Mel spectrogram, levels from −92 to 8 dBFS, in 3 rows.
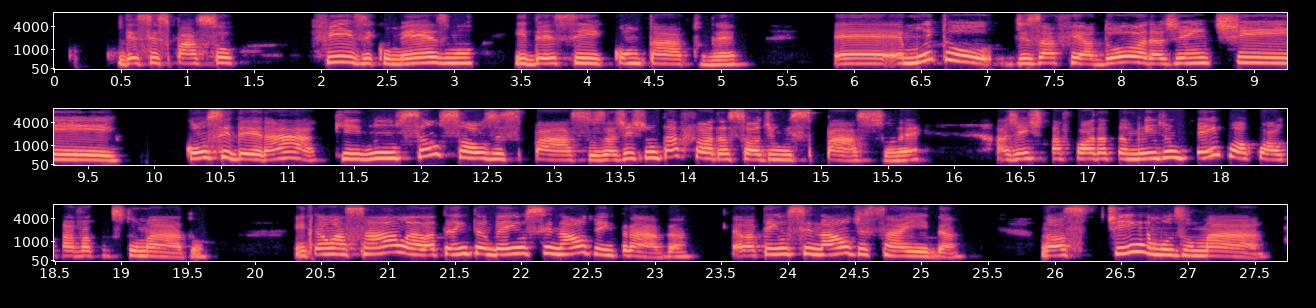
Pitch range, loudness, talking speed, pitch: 225-295 Hz, -13 LUFS, 140 wpm, 255 Hz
